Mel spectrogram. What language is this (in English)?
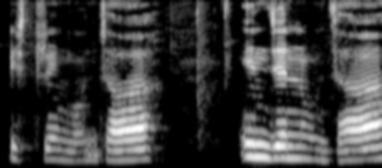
Nepali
